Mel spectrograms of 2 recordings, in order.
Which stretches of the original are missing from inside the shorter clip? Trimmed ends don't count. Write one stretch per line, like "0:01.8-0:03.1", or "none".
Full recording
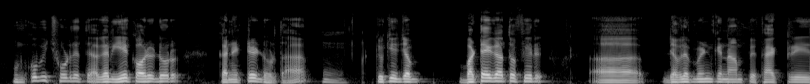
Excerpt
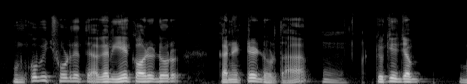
none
